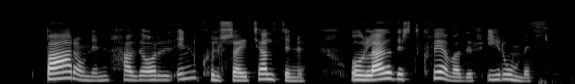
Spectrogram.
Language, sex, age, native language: Icelandic, female, 30-39, Icelandic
